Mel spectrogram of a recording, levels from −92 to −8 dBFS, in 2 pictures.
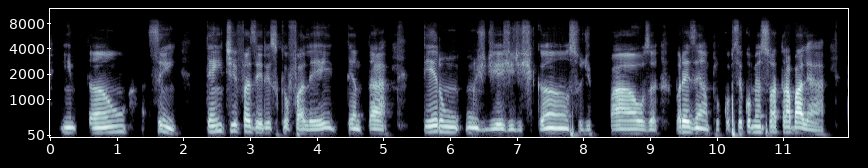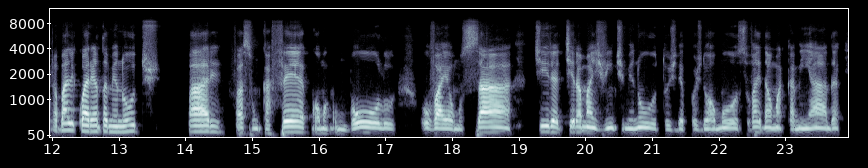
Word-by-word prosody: Então, 145 - 0 0.3
sim, 240 -5 -2 0.4
tente 165 +2 -2
fazer 150 -5 0
isso 125 0 -6
que - - -8
eu - - -2
falei, 110 +3 -1 0.2
tentar 115 -1 -2 0.5
ter 150 +2 +2
um 140 -2 +1
uns 250 -2 +1
dias 115 - -1
de 105 +2 -6
descanso, 115 +3 +1
de 100 +1 -13 0.3
pausa. 110 -1 +1 0.2
Por - - -2
exemplo: 125 -5 +3
co - - -10
você 135 - -3
começou 140 -1 -1
a - - 0
trabalhar, 120 -10 +4 0.3
trabalhe 185 -1 +2
40 155 -2 +4
minutos, 145 +2 -3 0.4
pare, 75 - +5 0.2
faça 235 - -3
um 230 - -5
café, 140 - +2
coma 235 -1 -4
com 230 0 -13
bolo 125 - 0 0.4
ou 125 -2 -4
vai 120 0 +4
almoçar, 65 - +3 0.3
tira 145 -2 +1
tira 140 0 -1
mais 245 -3 +1
20 240 +2 -5
minutos 130 - -3
depois - - -10
do - - -5
almoço, 65 0 -4
vai 135 0 -3
dar - - -2
uma 250 -2 -3
caminhada. 230 0 -2
135 Hz, 125 wpm, -22 LUFS, 115-160 Hz, 0.5 s, pare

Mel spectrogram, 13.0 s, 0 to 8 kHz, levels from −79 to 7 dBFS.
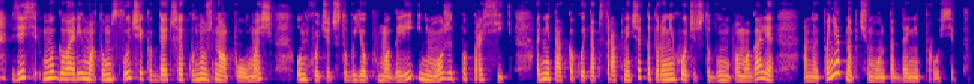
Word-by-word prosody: Здесь 240 +8 +1
мы 215 +4 +4
говорим 200 -2 +4
о 170 - +2
том 180 0 0
случае, 215 +4 0
когда 175 -3 +1
человеку 175 -1 -1
нужна 180 -4 +3
помощь, 145 +9 0 0.3
он 180 +2 +3
хочет, 155 -3 -3
чтобы 145 +3 -3
её 160 -1 +2
помогли, 150 - -1
и 250 -4 -5
не 180 -3 +2
может 200 +6 0
попросить. 190 +8 -4 0.3
А - - +1
не 195 +2 +4
так: 150 -4 -1
какой-то 150 0 -1
абстрактный 160 +2 -2
человек, 260 +11 -1
который 170 -2 +1
не 185 +1 +4
хочет, 180 -3 -1
чтоб 130 - -6
ему 155 -3 -2
помогали- 155 +4 +2 0.3
оно 135 0 -2
и - - -5
понятно, 400 - +4
почему 140 -2 -4
он 130 0 0
тогда 135 0 -3
не 135 -1 -1
просит. 120 -1 -10
170 Hz, 180 wpm, -16 LUFS, 150-195 Hz, 0.3 s, мы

